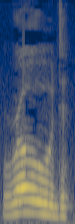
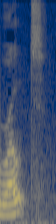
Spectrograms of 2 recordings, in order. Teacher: rode also has a voiced d ending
